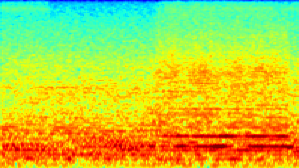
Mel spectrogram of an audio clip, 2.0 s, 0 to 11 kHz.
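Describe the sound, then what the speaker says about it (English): Race cars from the NASCAR Heat 5 video game roar steadily as one passes on the outside, a continuous engine drone with rising intensity toward the end, no talking over it. "Clint Boyer going past on the outside."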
